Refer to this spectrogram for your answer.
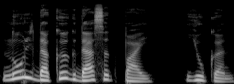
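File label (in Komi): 0,2 пай юкӧн, Komi, female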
